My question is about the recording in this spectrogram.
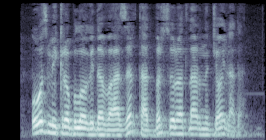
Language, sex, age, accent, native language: Uzbek, male, 18-24, Samarqand, Uzbek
